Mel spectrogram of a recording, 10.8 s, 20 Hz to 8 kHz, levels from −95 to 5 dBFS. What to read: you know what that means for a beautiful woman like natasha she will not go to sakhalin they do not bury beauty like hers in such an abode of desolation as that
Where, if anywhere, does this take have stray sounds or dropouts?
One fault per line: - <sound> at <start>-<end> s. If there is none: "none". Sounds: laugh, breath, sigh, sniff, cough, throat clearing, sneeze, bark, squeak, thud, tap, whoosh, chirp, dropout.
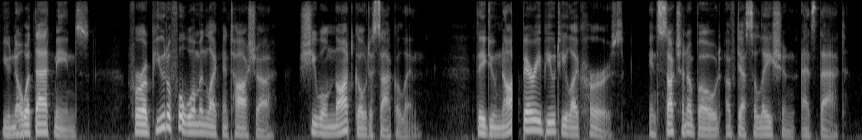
- dropout at 6.4-6.5 s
